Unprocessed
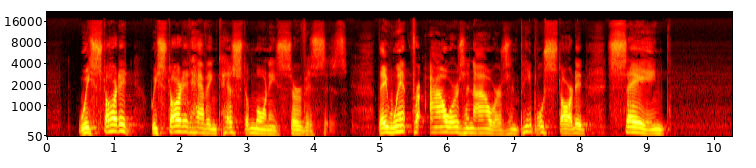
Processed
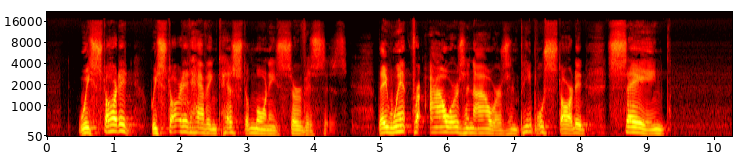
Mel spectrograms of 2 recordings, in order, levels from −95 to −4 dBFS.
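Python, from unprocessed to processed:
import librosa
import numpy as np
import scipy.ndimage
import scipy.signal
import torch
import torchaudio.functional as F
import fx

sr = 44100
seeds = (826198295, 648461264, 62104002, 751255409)

y = fx.over_compress(x, sr, threshold_db=-21.0, ratio=-0.5, at=(1.15, 2.16), fade=0.02)
y = fx.high_shelf(y, sr, hz=6000.0, db=-9.5, at=(4.09, 5.01))
y = y * 10.0 ** (-4.0 / 20.0)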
